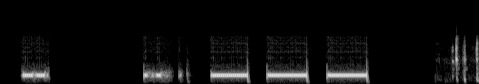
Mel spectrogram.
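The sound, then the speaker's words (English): A phone call is redialed after a bad connection: a few short electronic tones, then three steady, evenly spaced ring tones, clear, ending in a brief click. “Yeah, I'll just try and call again. I'll hang up.”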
